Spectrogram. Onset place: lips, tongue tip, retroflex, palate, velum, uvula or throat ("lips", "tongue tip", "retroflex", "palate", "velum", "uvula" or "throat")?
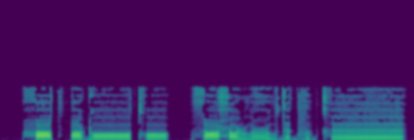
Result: throat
